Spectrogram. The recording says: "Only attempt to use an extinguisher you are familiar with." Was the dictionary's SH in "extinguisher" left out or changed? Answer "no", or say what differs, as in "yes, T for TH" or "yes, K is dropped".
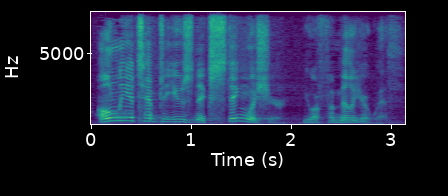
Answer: no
